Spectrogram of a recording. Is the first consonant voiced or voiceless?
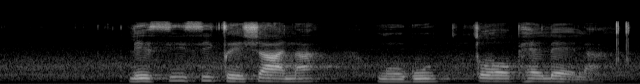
voiced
